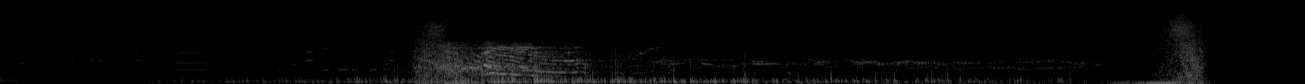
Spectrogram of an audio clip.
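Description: Broadcast sound effects: about four seconds in, a loud horse whinny falling in pitch over a low rumble, and a whoosh near the end.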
